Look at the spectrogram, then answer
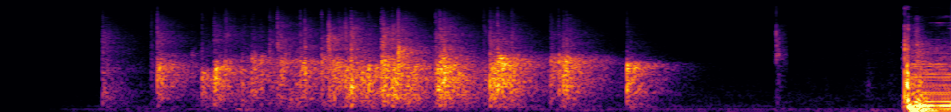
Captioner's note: clap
